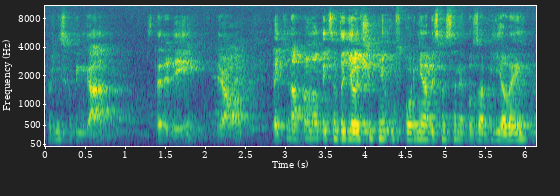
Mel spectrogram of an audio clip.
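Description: A man's voice: fairly high pitch, little pitch movement, fast talker, darkish tone, slight background noise. A man who is a native Czech speaker leads a dance rehearsal with informal, encouraging instructions. His voice rings heavily around a big theatre hall, caught by a distant camera. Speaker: dance teacher. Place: large theatre stage, recorded by a far camera. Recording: very echoey theatre hall from far off.

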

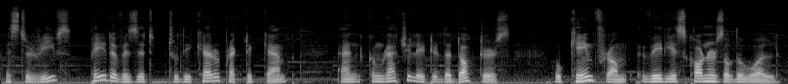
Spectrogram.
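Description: A man's voice: medium pitch, moderate pace, few pauses, darkish tone, soft background music. A man working as a news reporter, presenting scripted reports and interview questions.

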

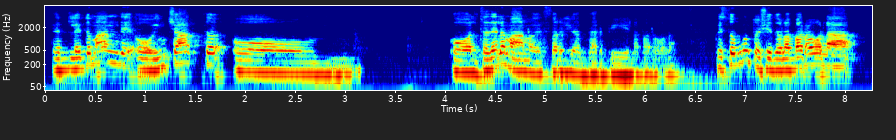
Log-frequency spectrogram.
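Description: Man, online meetup moderator, gravelly creak, dull call audio, informal. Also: mid-range voice, very animated, moderate pace, darkish tone. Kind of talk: informal online event introduction. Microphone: video call.

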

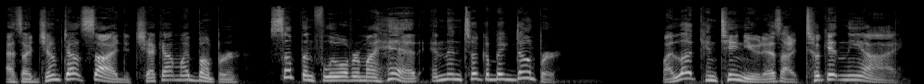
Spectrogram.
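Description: Animated man hosting a podcast, dry close sound. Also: on the high side, no echo. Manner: jokey, self-deprecating. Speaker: podcast host. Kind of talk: casual solo podcast.

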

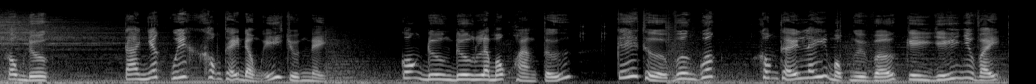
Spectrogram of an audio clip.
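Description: A woman's voice: fairly high pitch, darkish tone. A woman voicing a stern, commanding middle-aged king in a cartoon fairy tale, with imperious declaiming. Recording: music under the voice.

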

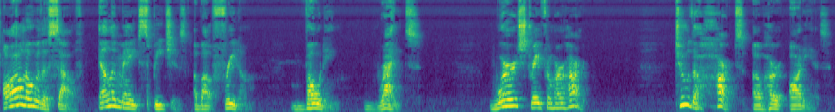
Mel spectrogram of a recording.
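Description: Storybook reader: American man, middle-aged, slow and emphatic delivery, animated intonation. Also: a little high. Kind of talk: read-aloud of a children's picture book. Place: living room, indoors on a couch. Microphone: camera a few feet away.

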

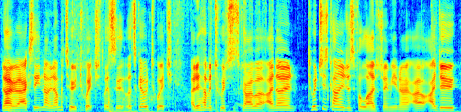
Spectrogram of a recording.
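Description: A man's voice: fairly high pitch, brisk, pushed and bright, slight background noise. A young man giving casual, hyped, rambling commentary over his own gameplay. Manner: hyped, rambling, self-deprecating. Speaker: gaming YouTuber. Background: game gunfire.

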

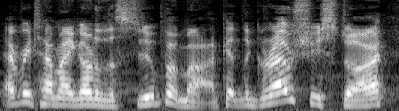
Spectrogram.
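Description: A man's voice: sits high, expressive, fast, sharp tone, faint music behind. A man hosting a let's play, commentating with crude, profane jokes and reading dialogue aloud. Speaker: gaming video host.

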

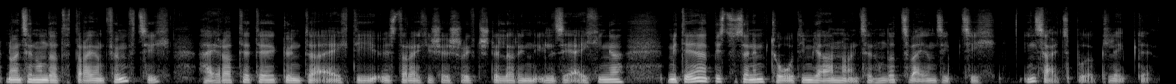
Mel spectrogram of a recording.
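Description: Guy narrating as radio presenter, very low husky voice, reading a script. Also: measured pace, a little mellow.

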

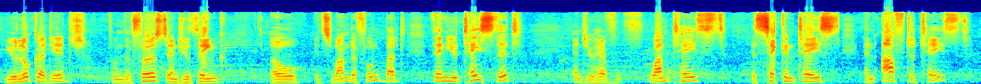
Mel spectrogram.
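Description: Man, fairly high voice, slow interview remarks, short phrases.

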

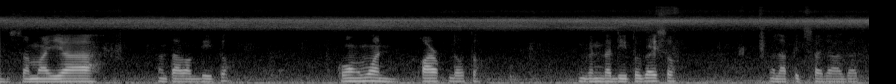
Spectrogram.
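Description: A Filipino man in his thirties with a Filipino accent, strolling a seaside park path and pointing things out to his viewers. His delivery is slow and level, with little rise or fall in pitch. Insects and outdoor ambience are clearly heard behind his voice. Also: background noise. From Philippines. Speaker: vlogger. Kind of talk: casual walking tour vlog. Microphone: phone held at arm's length.

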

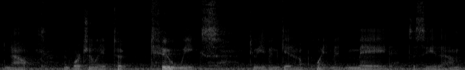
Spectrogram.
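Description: Very deep, slow-talking man vlogging. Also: very noisy. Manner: relaxed, rambling, many fillers. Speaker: hiking vlogger. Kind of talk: casual vlog to camera. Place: outdoors by a lake, then at home indoors. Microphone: phone or camera at arm's length.

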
